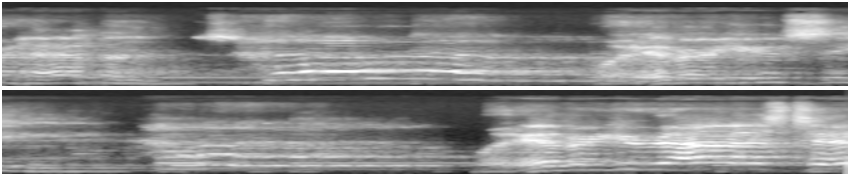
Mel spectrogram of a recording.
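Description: A worship song playing: a voice singing phrases over an instrumental accompaniment.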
